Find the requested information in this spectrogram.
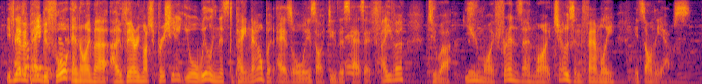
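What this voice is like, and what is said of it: Character's put-on accent. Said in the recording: “Oh gosh, where'd my accent go?”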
